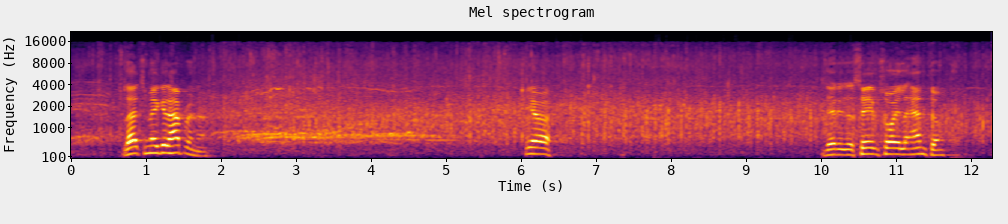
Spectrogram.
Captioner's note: cheering/Applause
